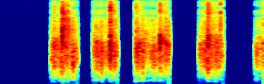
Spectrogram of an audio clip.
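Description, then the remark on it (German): Applause from an audience following a short thank-you speech comes in five short, loud bursts of dense clapping, each cut off abruptly by brief silence, giving a choppy, stuttering rhythm with no voices. “Applaus, war absolut wunderschön.”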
